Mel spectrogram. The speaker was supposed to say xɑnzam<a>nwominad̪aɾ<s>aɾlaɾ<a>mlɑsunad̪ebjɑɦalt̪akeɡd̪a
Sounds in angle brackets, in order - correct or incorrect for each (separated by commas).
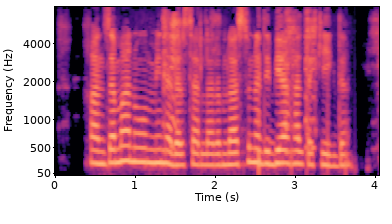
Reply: incorrect, correct, incorrect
